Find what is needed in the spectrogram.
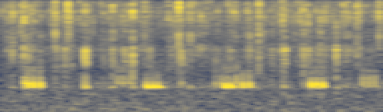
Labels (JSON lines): {"label": "ambient", "recorder": "HydroMoth"}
